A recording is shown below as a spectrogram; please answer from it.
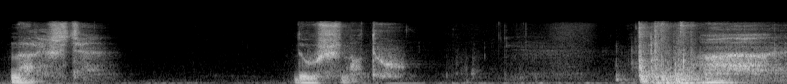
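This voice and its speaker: Old male stargazer near death, bass-deep, breathy, weary, pensive, radio drama soliloquy, muffled 1970s recording. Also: full character voice. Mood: weary, failing. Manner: slow, pensive soliloquy with rhetorical questions.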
